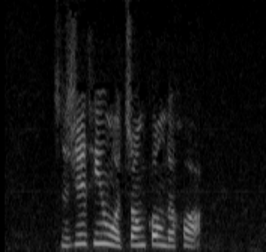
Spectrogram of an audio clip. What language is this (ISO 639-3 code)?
zho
